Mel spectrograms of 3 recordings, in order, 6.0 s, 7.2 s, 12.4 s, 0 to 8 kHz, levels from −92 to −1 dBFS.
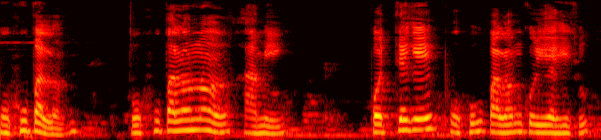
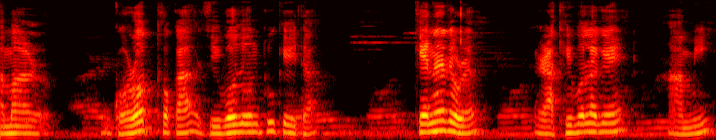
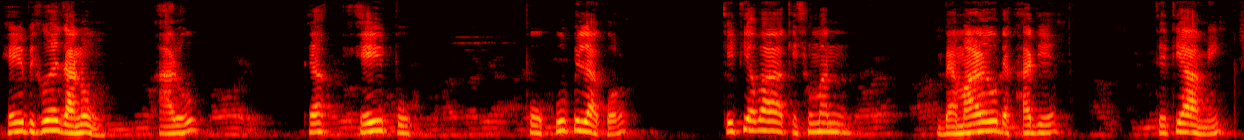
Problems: background sounds at intervals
